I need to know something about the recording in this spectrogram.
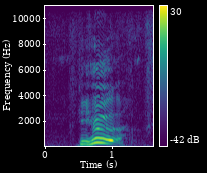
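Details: A goat among a herded flock feeding on grass in a provincial field lets out a drawn-out bleat that climbs, holds, then falls away, with quiet rural surroundings.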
